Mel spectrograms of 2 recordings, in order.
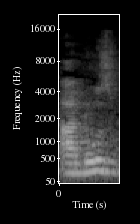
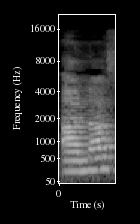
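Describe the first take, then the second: First: The second vowel sounds like 'u'. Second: The second vowel sounds like 'a'. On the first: The speaker calls it wrong. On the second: The speaker calls it right.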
